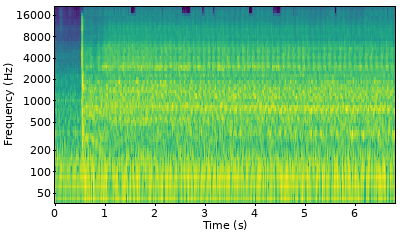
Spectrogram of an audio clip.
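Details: 1973 Ford Gran Torino Sport, 351 Cleveland V8, sat over 35 years, HEI wire now connected: click then steady cranking for several seconds, never fires; no start from incorrect ignition timing with spark plug wires out of position.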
